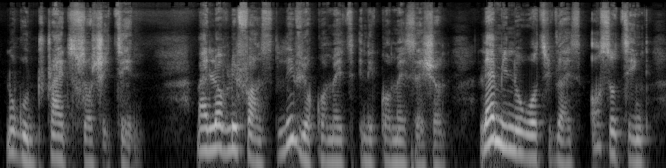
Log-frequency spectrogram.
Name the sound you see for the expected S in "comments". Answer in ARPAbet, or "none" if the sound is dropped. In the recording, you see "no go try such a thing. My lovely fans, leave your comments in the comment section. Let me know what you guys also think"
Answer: none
